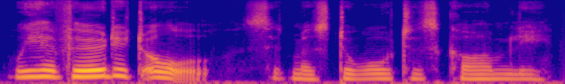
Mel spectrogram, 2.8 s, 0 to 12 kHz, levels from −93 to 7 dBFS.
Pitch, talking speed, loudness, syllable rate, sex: 175 Hz, 190 wpm, -18 LUFS, 4.3 syllables/s, female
